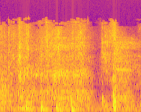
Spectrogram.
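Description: Faint scraping and a few light taps of a wooden spatula stirring dry flour, spices and chopped herbs in a glass mixing bowl.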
